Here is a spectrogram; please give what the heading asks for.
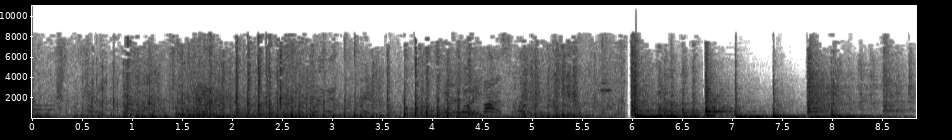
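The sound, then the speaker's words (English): Gunfire exchange between rebel and loyalist fighters in Libya: dense, rapid bursts of sharp cracking shots, loud and continuous, with a heavier blast around the middle followed by more fierce volleys. “It started off in front of the room, seemingly taking a pot shot across the room, something in the distance. A lot of our fighters then opened up. Then there was some big return fire.”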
